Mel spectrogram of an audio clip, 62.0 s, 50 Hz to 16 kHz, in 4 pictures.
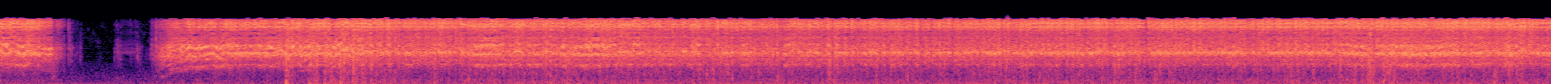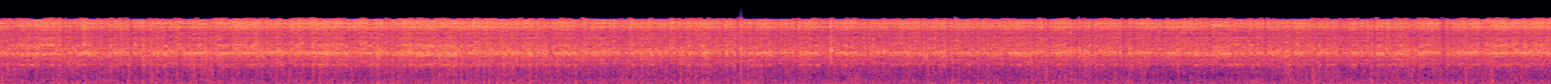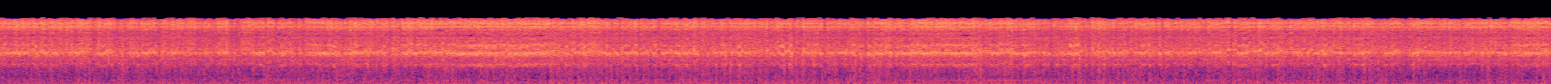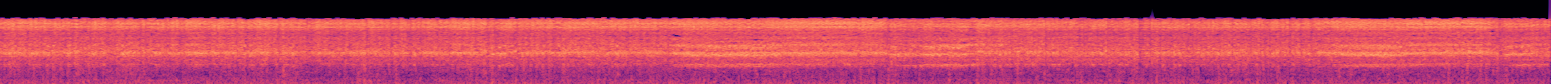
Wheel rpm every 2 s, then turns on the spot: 110, 180, 220, 230, 230, 240, 230, 220, 230, 230, 230, 230, 240, 230, 230, 230, 230, 230, 230, 230, 220, 230, 230, 230, 230, 230, 230, 220, 230, 230, 220.
0-2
